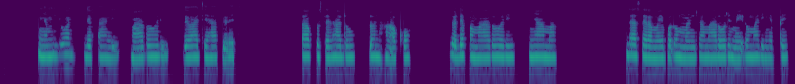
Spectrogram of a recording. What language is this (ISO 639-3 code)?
ful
